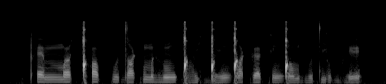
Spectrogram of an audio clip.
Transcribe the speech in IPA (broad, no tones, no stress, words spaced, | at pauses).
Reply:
pʰɛmːʌ ǃʰɒpːudɑk mə̃ɦũ ɡ͡ǃɑ̤jɡ͡ǃɪ ŋ͡ǃɑkɜk ɪŋ͡ǃɔ̃bʱut jubʱɪ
